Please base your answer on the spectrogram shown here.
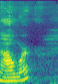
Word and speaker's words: hour: on an on our 얘는 h 무음이나요 그래서 아 발음이라 on라고 해요라고도 읽고요 an hour 그다음에 여러 개일 때는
